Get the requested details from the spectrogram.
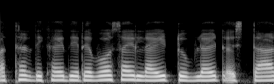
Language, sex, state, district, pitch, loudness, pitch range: Hindi, female, Maharashtra, Gondia, 195 Hz, -12 LUFS, 190-200 Hz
